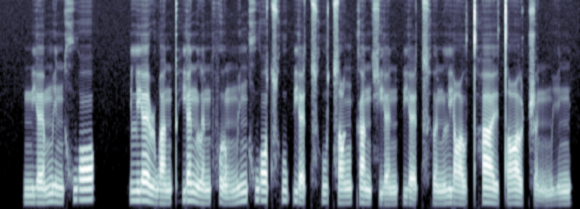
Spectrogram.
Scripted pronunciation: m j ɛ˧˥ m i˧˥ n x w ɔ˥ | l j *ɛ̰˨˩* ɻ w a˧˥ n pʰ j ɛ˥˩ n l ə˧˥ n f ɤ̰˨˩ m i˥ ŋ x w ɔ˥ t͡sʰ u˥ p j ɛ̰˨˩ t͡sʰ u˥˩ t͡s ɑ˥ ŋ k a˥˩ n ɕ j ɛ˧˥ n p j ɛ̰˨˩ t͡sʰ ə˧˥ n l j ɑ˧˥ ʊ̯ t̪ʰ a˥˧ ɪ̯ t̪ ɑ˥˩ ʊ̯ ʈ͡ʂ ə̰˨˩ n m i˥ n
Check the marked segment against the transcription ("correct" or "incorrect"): incorrect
